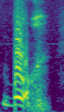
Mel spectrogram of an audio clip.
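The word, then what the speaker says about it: Buch: আচ্ছা, এই যে যেমন আইসিএইচ ইশ, আবার বিইউসিএইচ বুখ, আইসিএইচ ইশ, আবার বিইউসিএইচ বুখ।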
